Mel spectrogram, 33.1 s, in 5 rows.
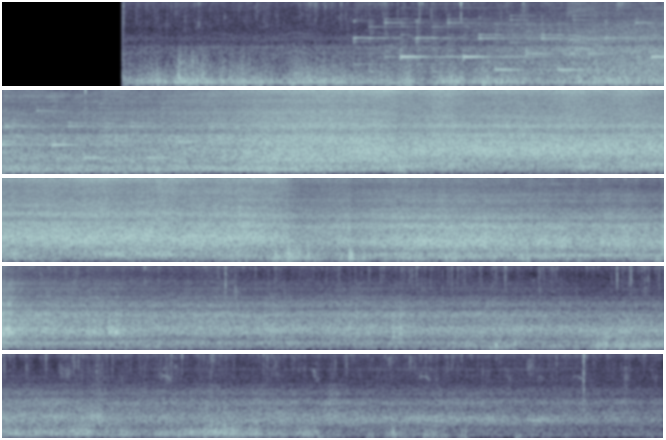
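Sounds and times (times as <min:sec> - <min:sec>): wind buffeting microphone: 0:01.2 - 0:33.0
train wheels and motors rumbling: 0:01.4 - 0:31.2.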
